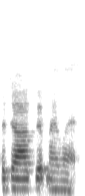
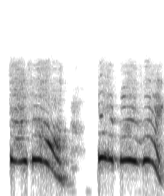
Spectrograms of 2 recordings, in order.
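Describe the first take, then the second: First: It is said flatly, without excitement. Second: It is said excitedly, almost screamed.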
